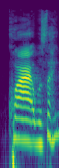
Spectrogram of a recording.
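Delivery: normal talking voice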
